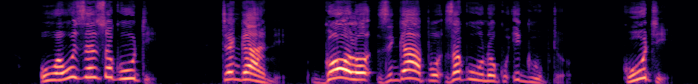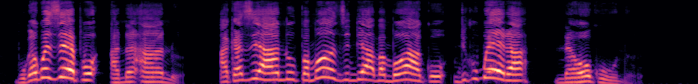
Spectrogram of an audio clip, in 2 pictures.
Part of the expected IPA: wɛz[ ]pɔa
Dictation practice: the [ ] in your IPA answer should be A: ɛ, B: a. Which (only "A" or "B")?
A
